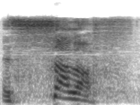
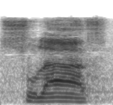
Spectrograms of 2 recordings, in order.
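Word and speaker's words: سلف: It's Salaf, not Sulaaf.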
